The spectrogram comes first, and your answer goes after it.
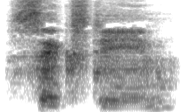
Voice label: Gps Voice, Male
